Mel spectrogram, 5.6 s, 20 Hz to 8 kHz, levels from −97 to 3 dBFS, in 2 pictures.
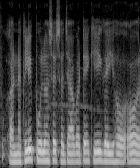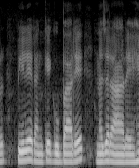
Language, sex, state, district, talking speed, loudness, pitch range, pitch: Hindi, male, Uttar Pradesh, Ghazipur, 205 wpm, -23 LUFS, 145-155 Hz, 150 Hz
